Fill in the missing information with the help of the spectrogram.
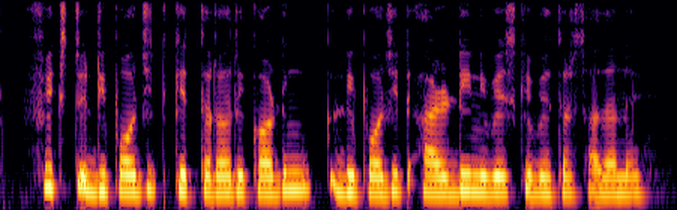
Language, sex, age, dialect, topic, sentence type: Magahi, male, 25-30, Southern, banking, statement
